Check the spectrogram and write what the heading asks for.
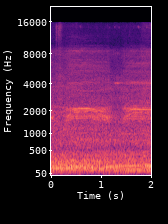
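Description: Outdoor background noise: a low steady hum with two faint, thin high tones, each about half a second long.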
